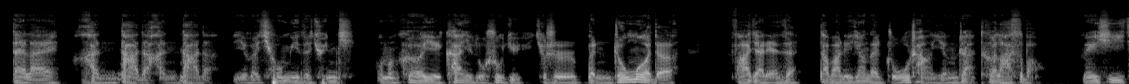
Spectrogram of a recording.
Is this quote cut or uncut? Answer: cut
